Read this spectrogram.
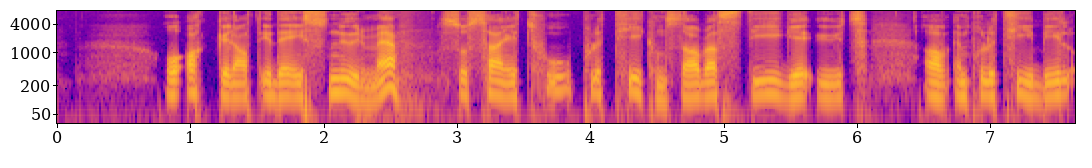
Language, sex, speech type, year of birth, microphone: Norwegian, male, spontaneous, 1989, Sennheiser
